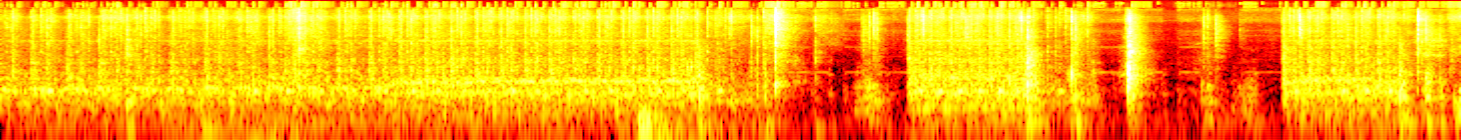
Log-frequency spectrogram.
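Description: A home sewing machine fitted with a narrow presser foot stitches a clutch bag: a steady close mechanical whir for several seconds, then stops and short bursts with pauses and faint clicks.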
